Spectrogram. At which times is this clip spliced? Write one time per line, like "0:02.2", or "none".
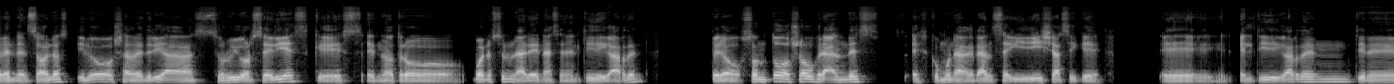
none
